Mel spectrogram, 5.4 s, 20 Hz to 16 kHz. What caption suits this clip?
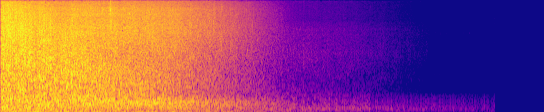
Boom! This sound sounds very realistic to me. It occurs in the event of a large explosion, as I will use it in Galaga Arrangement Resurrection. Created using OpenMPT 1.25.04.00
blast, bomb, destruction, exploding, explosion, galaga, sound-effect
